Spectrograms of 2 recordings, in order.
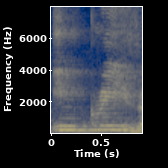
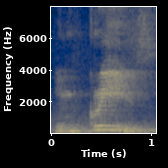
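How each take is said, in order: First: The stress is on the first syllable. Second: The stress is on the second syllable. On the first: The word is used as a noun. "First సిలబల్ని గట్టిగా పలికితే అది noun" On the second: The word is used as a verb. "Highlighting the second syllable"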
